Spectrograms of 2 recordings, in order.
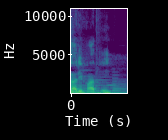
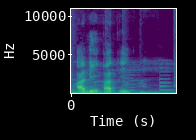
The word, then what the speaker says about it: Adipati: name my name is alipati well how do you say it adi pati alipati no within within d d adi adipati yeah that's right hi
